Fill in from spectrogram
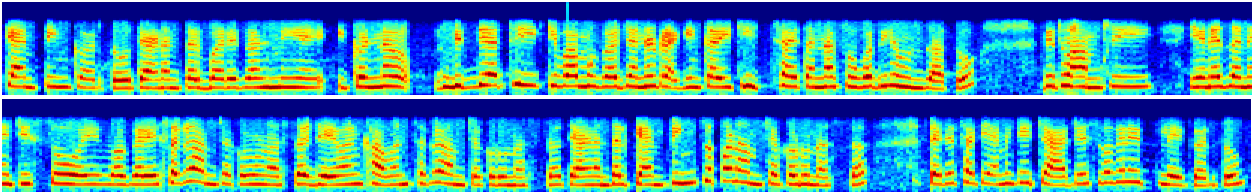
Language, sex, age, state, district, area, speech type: Marathi, female, 18-30, Maharashtra, Nashik, urban, conversation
